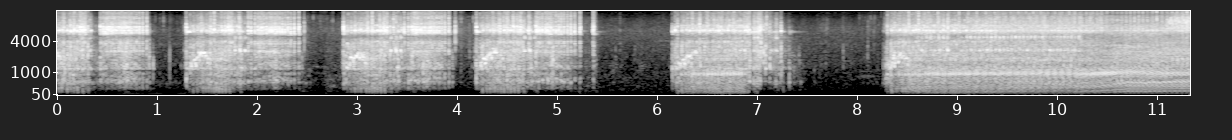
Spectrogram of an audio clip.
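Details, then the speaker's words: Craftsman 24cc 17-inch weed eater, bought with broken fuel lines and primer ball, plug showing fuel: the small two-stroke buzzes up in sharp rev bursts, then holds a steady high-pitched run; runs normally. "you know there you go everything works like I should"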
